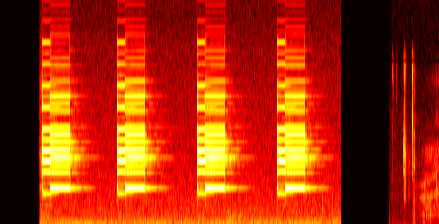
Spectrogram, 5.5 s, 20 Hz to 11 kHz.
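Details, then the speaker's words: FlySky FS-i6 transmitter at power-on: four sharp high beeps about one per second, a switch warning with throttle down and all switches up, caused by internally broken switches B and C; fixed by replacing them. "Switch B and C are looks to be internally broken. That's causes this warning."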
